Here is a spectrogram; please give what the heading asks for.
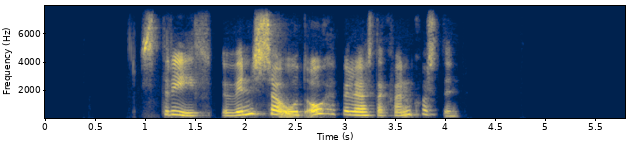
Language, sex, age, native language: Icelandic, female, 40-49, Icelandic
